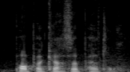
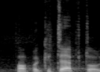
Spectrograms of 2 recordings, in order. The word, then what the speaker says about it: Popocatépetl: Popocatépetl. Popocatépetl, yes, right, good.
